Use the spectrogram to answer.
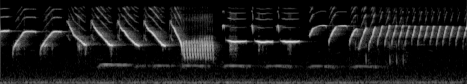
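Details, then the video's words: Canary song used to prompt other canaries to sing: repeated sweeping downslurs, a rasping buzz, flat whistled notes over a faint low tone, then a quick trill of rising notes. "Pancingan Ampuh Bikin Gacor Do0r Langsung Nyaut Burung Kenari Lain Segala Kondisi!"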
